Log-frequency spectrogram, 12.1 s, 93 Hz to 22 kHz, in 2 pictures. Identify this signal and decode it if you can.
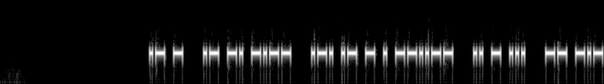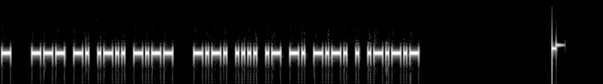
Morse code, heard as a keyed tone, about 40 wpm, 700 Hz. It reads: AT ANY RATE, ITS MY ONLY CHANCE.
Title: Sentences from Top 1000 Words - Review Part 4 - 40wpm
